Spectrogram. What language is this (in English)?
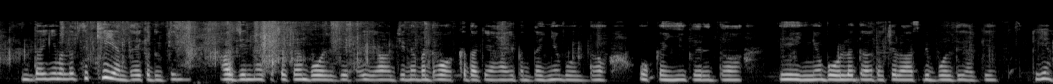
Dogri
